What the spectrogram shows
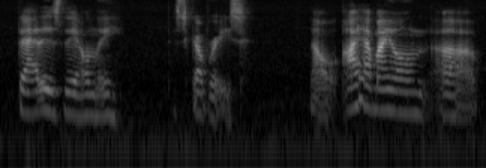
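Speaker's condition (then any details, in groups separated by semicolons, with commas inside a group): Multiple sclerosis; onset around age ten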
